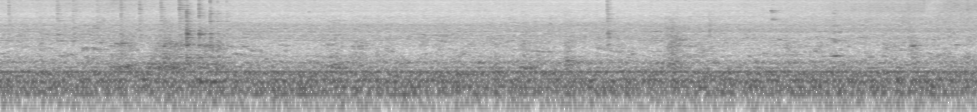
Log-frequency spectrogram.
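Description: Food sizzling on a steel teppanyaki griddle as a metal spatula scrapes and taps across the hot surface, with a cluster of sharp clicks about two seconds in. A steady hum runs underneath.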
